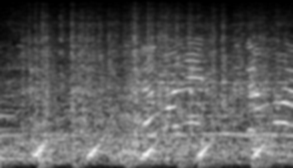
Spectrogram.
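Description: Pearl Fishery ball-pusher arcade machine running: a mechanical sound with short rising chirps repeating a few times a second.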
